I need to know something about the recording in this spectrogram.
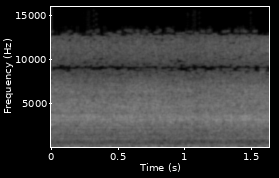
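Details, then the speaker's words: Junkyard 5.3 LS V8 for 1982 GMC C10, running on engine stand with fuel pressure checked, about 35 psi oil pressure, PCV not connected, cold before warm-up: steady even low idle, no knocks or ticks; rings seated well. "Got the PCV not there, but that's good. The rings are seated well. They seated well."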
